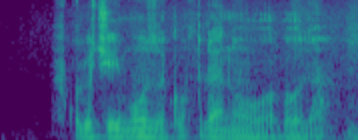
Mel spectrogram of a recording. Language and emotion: Russian, neutral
